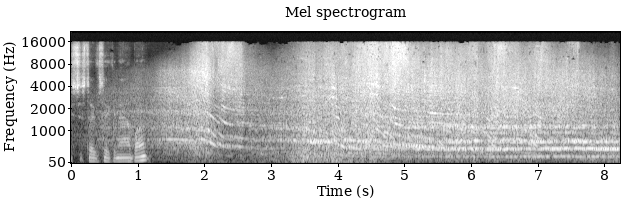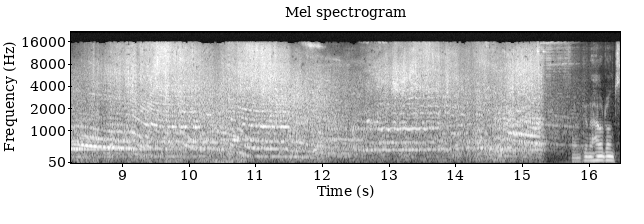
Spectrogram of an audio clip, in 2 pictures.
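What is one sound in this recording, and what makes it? Racing car engines roar and whine as cars speed past.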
